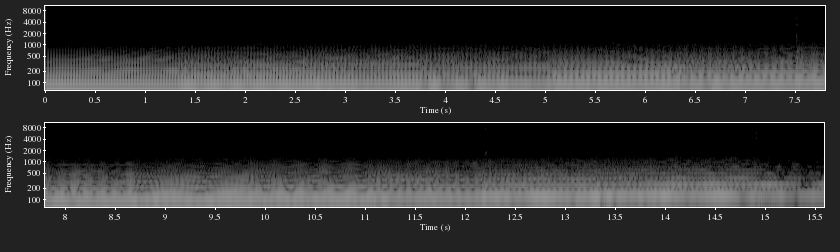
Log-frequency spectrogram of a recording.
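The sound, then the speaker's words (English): Low, sustained keyboard tones played in a steady sequence of stepped pitch changes, moving by a whole step and then a half step, with no voices over the steady, buzzy sound. “Now, if you wanted to go a half step up, it would sound like this, and I'll put the full step first, half step, and we'll go from there.”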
